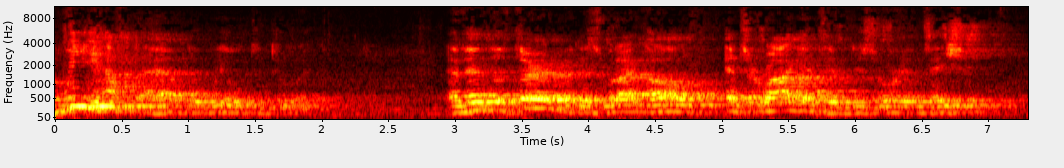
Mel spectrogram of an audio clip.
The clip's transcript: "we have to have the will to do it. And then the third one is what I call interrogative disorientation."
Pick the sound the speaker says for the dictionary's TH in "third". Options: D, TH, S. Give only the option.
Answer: TH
